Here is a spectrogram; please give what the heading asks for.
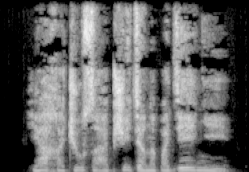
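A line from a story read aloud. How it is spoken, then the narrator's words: Whisper. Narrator (Russian): прошептал он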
